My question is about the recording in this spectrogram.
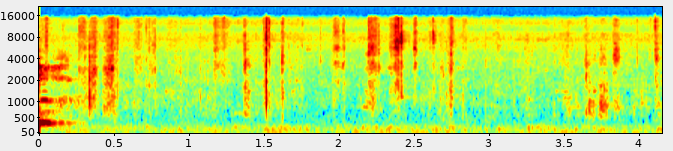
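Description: Faint rustling and crinkling of folded origami paper being handled, with scattered soft clicks as a paper flap is worked into a slot of the modular cube.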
